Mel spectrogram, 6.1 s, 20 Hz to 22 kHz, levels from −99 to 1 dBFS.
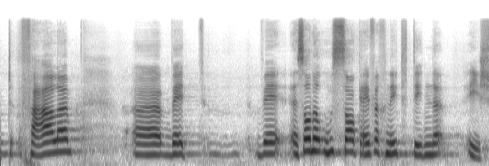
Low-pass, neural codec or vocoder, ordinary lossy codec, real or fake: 14.4 kHz; autoencoder, 48 kHz, 32 numbers a frame, DAC-VAE, trained on Japanese speech; none; fake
